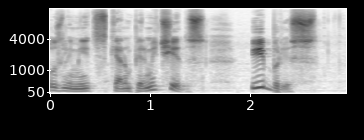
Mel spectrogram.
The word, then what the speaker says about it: hybris: Hybris se pronuncia, me lembro da minha professora de francês no colégio, com aquele U com biquinho, que o francês tem U, que nós não temos. Nós temos apenas o U, apenas.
